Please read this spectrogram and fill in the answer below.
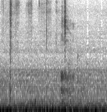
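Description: Two faint sharp clicks with light scraping between them, from makeup tools and containers being handled. One click comes just after the start and the other a little after a second in.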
